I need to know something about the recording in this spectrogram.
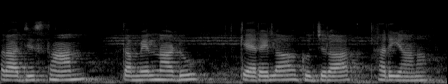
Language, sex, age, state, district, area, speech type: Sindhi, female, 30-45, Madhya Pradesh, Katni, urban, spontaneous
